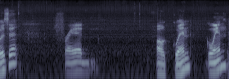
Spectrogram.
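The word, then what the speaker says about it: Gwynne: Gwynn, I guess. Yeah. That's how you pronounce it.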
